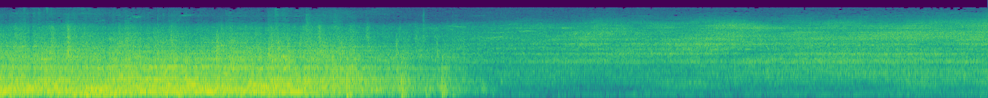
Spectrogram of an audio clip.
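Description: Green passenger train coaches rolling past, with a steady hum and wheels clicking over the rail joints. The sound drops away about four and a half seconds in, leaving a faint steady background.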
